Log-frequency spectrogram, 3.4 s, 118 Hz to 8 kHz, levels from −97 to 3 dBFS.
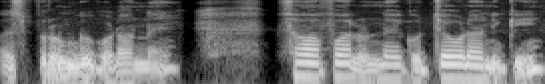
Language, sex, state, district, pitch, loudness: Telugu, male, Andhra Pradesh, Guntur, 165 Hz, -16 LUFS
